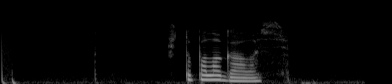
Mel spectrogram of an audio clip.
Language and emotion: Russian, neutral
